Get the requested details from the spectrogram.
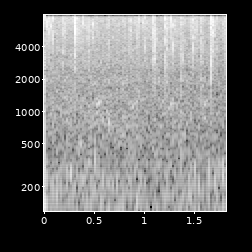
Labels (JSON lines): {"label": "biophony", "recorder": "SoundTrap 500"}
